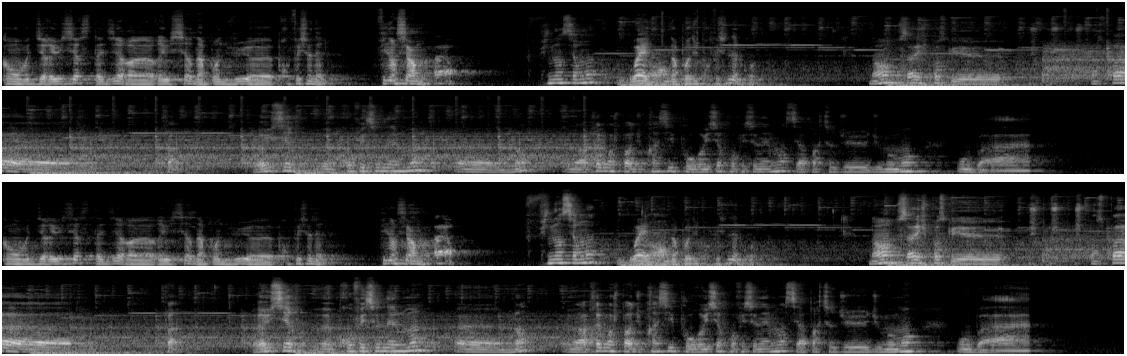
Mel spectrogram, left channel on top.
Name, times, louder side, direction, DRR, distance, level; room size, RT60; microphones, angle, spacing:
voice 1, 0.0-3.3 3.8-4.3 6.3-7.6, left 2 dB, 65° left, 1.9 m, -26 dB
voice 2, 5.4-6.1 6.4-6.7 8.7-12.1 12.5-12.6 12.9-13.2 13.7-21.5, right 3 dB, 60° right, 0.9 m, -27 dB
sound 1, 5.9-17.3, equal, 20° right, 6.4 m, -38 dB
sound 2, 10.4-17.3, left 4 dB, 45° left, 1.9 m, -36 dB
26.0 x 21.5 x 7.5 m
head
